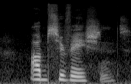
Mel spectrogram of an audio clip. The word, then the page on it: observations: American English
